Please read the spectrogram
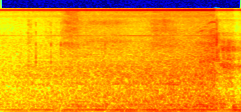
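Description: A low rumbling noise that builds steadily in loudness, of the kind a passing road vehicle makes.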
